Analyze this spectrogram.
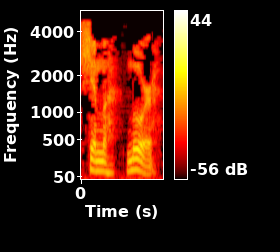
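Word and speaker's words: shimmoor: The word there for observed is shimur. That's the phonetic pronunciation of the Hebrew.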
